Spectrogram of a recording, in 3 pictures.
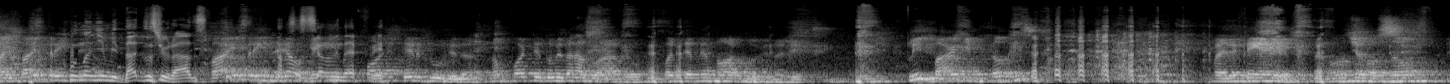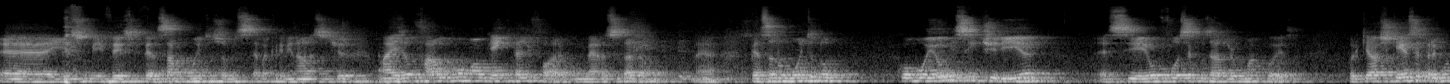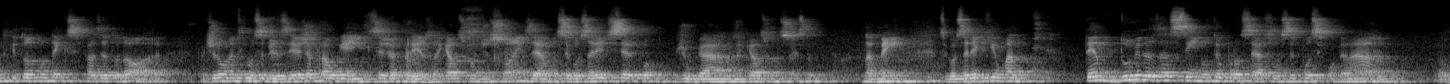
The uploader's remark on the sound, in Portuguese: Ao Vivo – UNIFOR. Foi gravado ao vivo na Universidade de Fortaleza. A convite da Escola de Direito.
